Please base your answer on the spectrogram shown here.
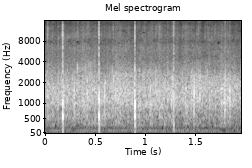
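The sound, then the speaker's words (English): An audience at a church service applauds the praise and worship team with continuous, fairly loud clapping, a few sharper individual claps standing out from the steady wash. “Give them a round of applause because, wow, they deserve it.”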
